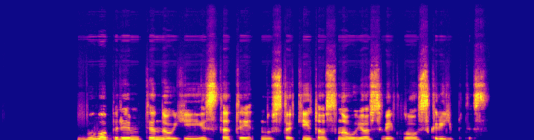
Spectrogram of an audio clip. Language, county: Lithuanian, Kaunas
